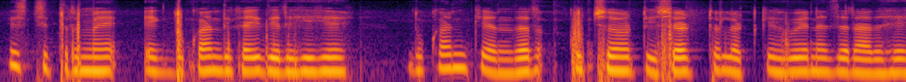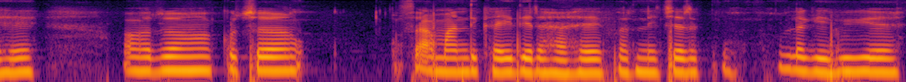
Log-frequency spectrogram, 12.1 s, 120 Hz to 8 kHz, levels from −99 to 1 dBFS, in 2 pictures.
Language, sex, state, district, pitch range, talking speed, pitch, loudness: Hindi, female, Bihar, Muzaffarpur, 200-220 Hz, 155 wpm, 210 Hz, -23 LUFS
